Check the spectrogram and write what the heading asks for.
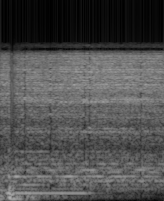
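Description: Live church band music: a ringing cymbal wash over a held keyboard chord, whose low note stops about halfway through.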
